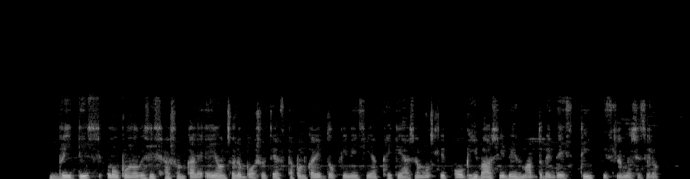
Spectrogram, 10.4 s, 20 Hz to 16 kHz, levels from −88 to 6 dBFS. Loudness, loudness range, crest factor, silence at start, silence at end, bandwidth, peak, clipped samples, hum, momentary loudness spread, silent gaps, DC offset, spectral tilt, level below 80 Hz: -34 LUFS; 4 LU; 18 dB; 0.75 s; 0.5 s; 7.6 kHz; -16 dBFS; under 0.1%; none; 8 LU; none; under 0.1%; -7.5 dB/octave; -72 dBFS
